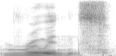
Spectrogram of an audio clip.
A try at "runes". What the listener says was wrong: Why do you keep adding an I? Rune, not ruins. ruins regularly.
